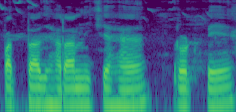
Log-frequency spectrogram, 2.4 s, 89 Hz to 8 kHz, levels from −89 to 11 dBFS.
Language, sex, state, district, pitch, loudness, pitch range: Hindi, male, Jharkhand, Palamu, 115 Hz, -17 LUFS, 115-120 Hz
